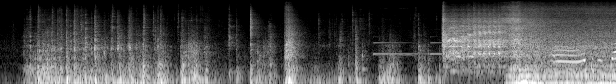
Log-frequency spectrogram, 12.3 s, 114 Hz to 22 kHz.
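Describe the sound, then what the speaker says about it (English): 1994 Mustang GT with a Coyote engine swap pulling out of a garage: clanks and thumps give way to a running engine that rises in a steady, close rev near the end, with voices talking over the early part. "Gonna pull out of the garage, let it warm up, and then take it for a test drive."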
